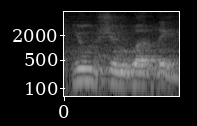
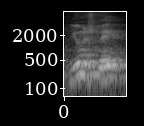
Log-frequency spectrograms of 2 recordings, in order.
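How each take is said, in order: First: The word is said with four syllables. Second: The word is said with two syllables. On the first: The speaker calls it wrong. "old-fashioned and wrong to me to say usually. Usually. Four syllables" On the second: The speaker calls it right. "in a very common pronunciation, that's just two"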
